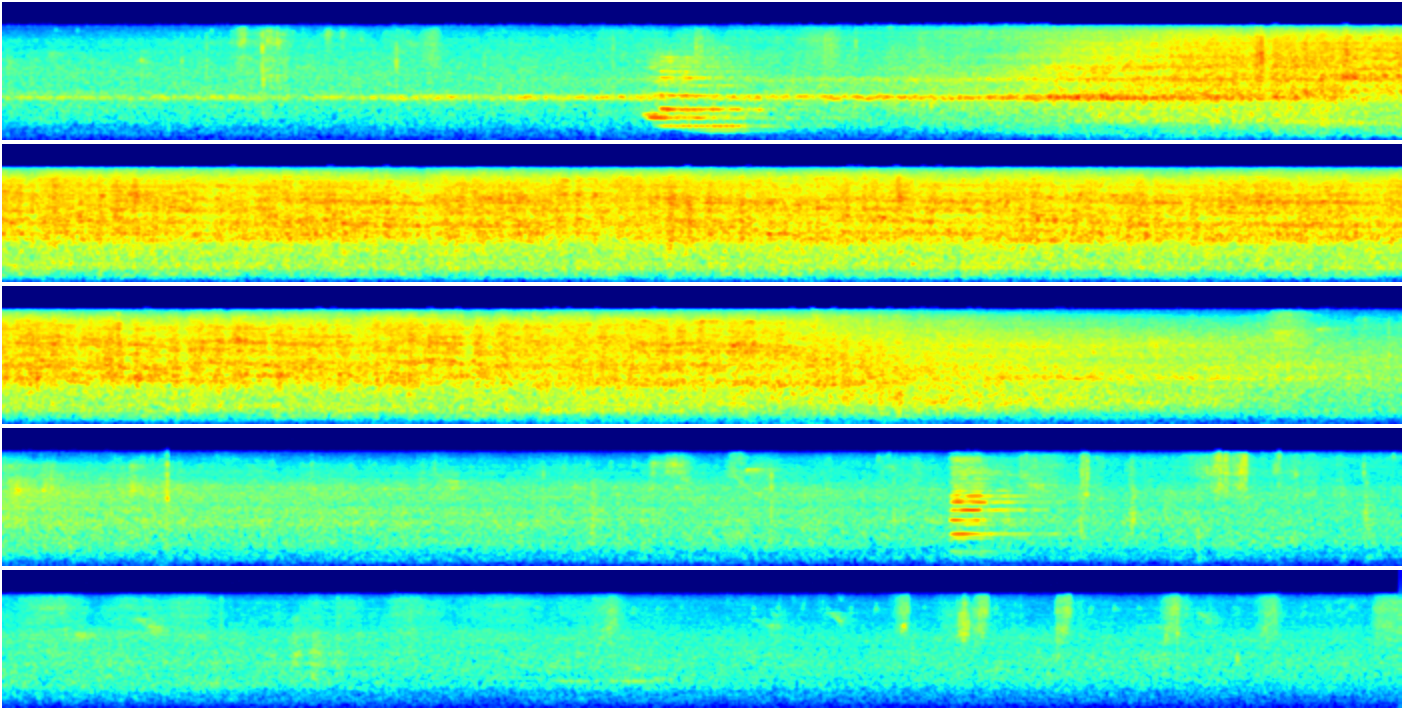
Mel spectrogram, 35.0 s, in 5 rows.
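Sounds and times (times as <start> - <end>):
train wheels rushing on rail: 0.0 - 31.5
train horn blast: 3.2 - 4.2, 25.7 - 26.3, 30.8 - 31.4.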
